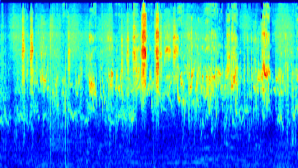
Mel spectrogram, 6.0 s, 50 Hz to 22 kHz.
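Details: Aviary colony of Australian budgerigars, 12 July 2025: loud, unbroken chorus of buzzy chirps, squawks and quick twittering notes from many birds, rising and falling in short bursts.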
